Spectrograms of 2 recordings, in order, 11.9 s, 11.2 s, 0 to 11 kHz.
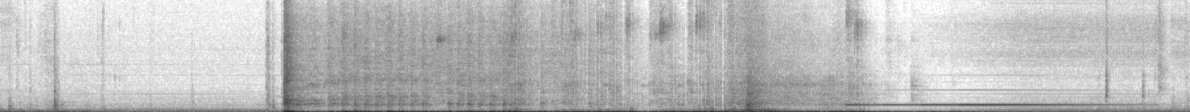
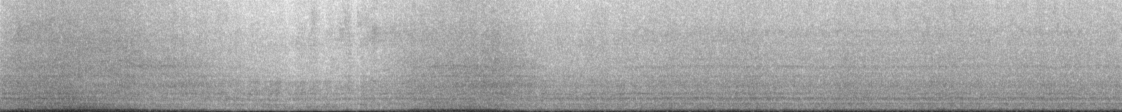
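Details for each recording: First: Gen 3 LS1 with 90mm LS3 gold-blade throttle body on 411 PCM, tweaked in HP Tuners, no wiring changes: cranks and catches into loud, lumpy cold idle that hunts then settles; rough cold start. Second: C5 Corvette Gen 3 LS1 V8 with LS3 90mm gold-blade throttle body: after a difficult cold start and a couple of blips, deep even rumble settling into steady warm-up idle.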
